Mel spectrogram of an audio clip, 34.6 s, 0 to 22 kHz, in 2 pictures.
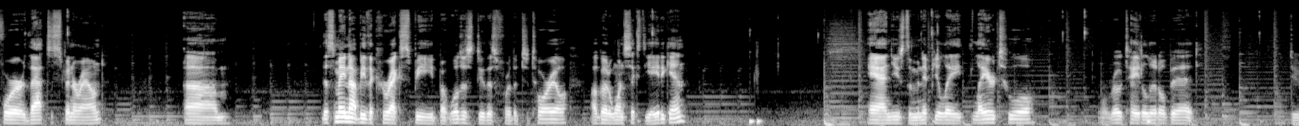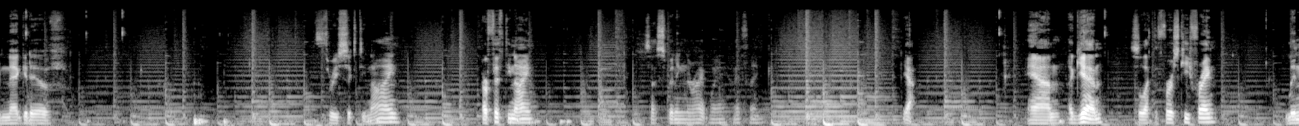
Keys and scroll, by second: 22.2 3, 24.1 5.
